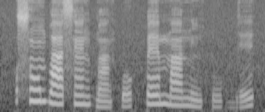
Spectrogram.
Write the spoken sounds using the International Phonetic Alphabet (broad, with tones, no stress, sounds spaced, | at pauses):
s ɔ̃˦ b a˧ s ɛ̃˧ ɡ͡b ã˨ k͡p o˨˦ k͡p ɛ˦ m ã˧ n ĩ˨ k͡p u˨ ɡ͡b e˨˦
